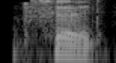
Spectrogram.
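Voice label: "absurd", British English, male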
